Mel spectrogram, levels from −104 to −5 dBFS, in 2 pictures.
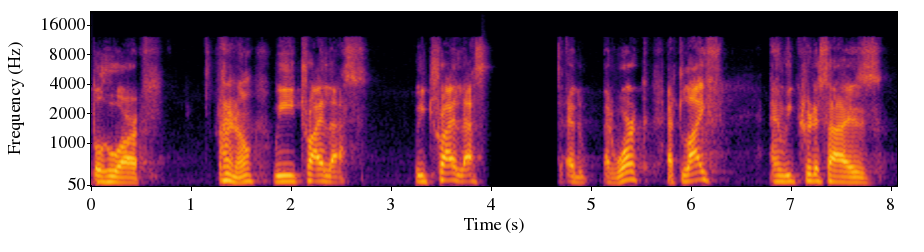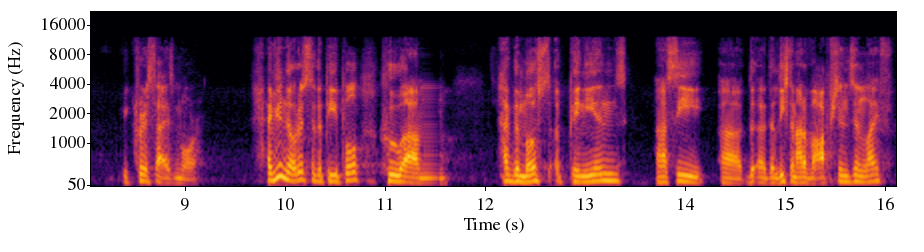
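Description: Speech over a call connection, with the top end limited to about 12 kHz as fits Opus at around 20 kbps, breaks up four times. From 3.89 to 4.67 s the sound hangs as a short fading buzz, then drops to silence for about 0.65 s before resuming exactly where it stopped. This call audio freeze was likely caused by delayed packets draining the jitter buffer, adding a gap without losing anything. From 9.87 to 11.37 s the speech runs hurried at about 124% speed with unchanged pitch. This is a jitter buffer speed-up: the receiver trimmed roughly 0.4 s in many tiny pitch-period cuts to shed the backlog. Right after, at 11.37 to 11.54 s, a brief buzzy hold with no silence marks a second, shorter freeze of the same kind. From 13.27 to 15.13 s the pace jumps to nearly double, about 1.93 times, while the pitch holds, sounding rushed. This is a time-stretched section, likely from software squeezing the audio to fit a length by dropping short pieces.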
